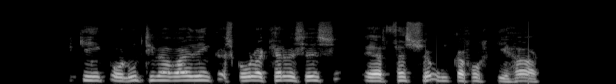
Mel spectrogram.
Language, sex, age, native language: Icelandic, male, 60-69, Icelandic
